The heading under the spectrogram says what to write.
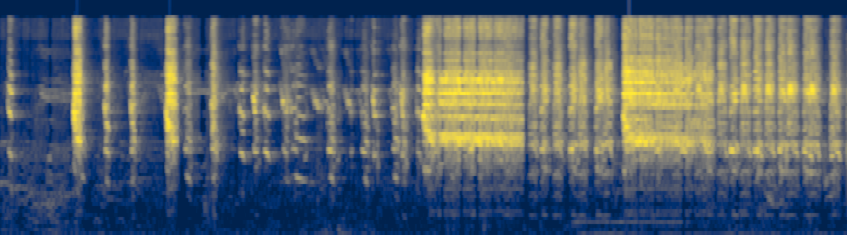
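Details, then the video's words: Great blue peacock calling, with a run of short harsh squawks followed by two loud, drawn-out brassy wails near the middle and the end, separated by more clipped squawks. "How Peacock FLY/call?"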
